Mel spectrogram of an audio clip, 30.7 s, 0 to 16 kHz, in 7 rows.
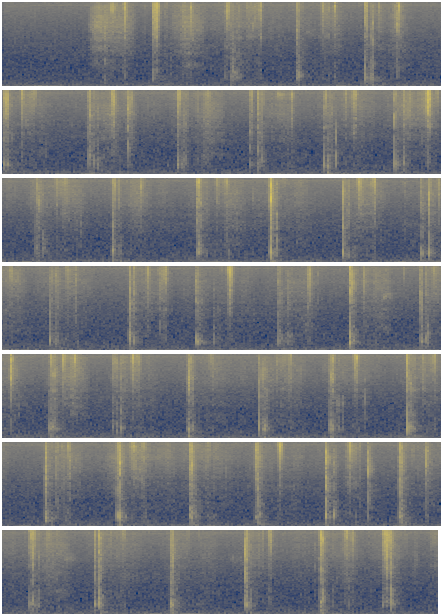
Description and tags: lino 01a barefeet walk
Walking on linoleum: bare feet. Recorded with a ZOOM H2 in a basement of a house, normalized with Audacity.
footstep, footsteps, step, steps, walk, walking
